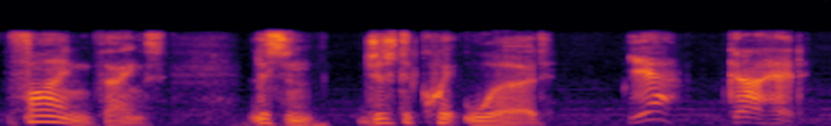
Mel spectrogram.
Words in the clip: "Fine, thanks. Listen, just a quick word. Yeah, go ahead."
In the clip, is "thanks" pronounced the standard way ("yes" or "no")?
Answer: yes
